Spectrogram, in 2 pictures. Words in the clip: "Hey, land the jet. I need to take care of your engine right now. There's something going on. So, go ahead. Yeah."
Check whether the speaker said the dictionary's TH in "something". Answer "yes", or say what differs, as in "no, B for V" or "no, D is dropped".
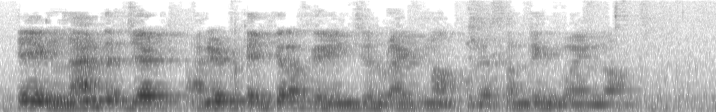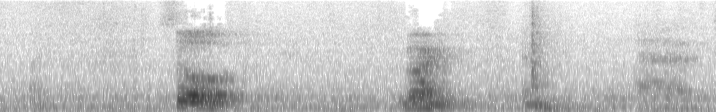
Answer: no, T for TH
